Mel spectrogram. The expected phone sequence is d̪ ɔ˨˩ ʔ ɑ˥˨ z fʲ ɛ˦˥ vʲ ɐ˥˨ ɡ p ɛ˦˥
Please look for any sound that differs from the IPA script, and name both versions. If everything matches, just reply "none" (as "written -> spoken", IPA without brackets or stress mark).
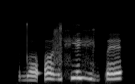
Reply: ɑ˥˨ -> ɔ˥˨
